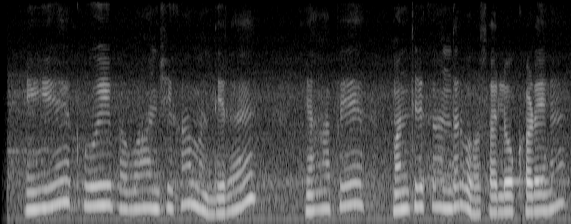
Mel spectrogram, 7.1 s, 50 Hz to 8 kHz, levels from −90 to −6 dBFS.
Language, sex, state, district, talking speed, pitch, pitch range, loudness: Hindi, female, Maharashtra, Sindhudurg, 145 wpm, 195 Hz, 175-220 Hz, -31 LUFS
